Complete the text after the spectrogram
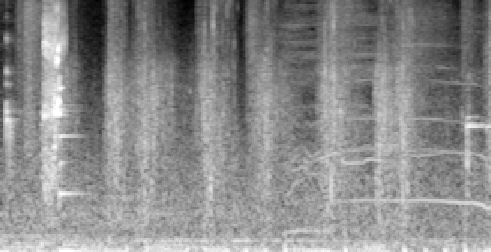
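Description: A glass bottle clinks as it is picked up.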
